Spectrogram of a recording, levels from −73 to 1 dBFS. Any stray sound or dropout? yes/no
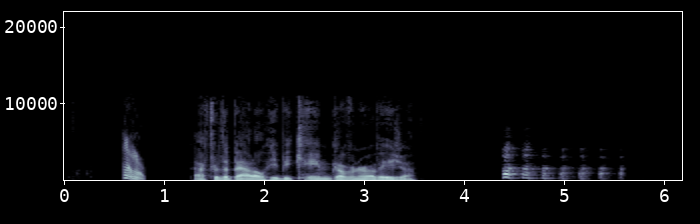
yes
